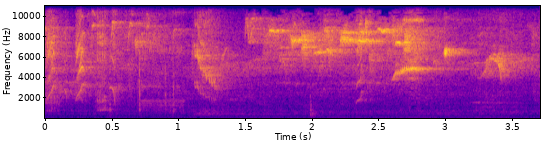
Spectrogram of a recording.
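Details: Plain parakeets feeding on bananas alongside tanagers and other birds at RPPN Santuário Rã-bugio, Guaramirim, Santa Catarina, Brazil; dense, shrill, high-pitched chattering with rapid overlapping screechy notes running almost continuously.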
